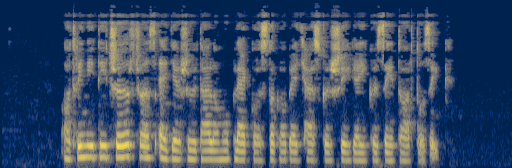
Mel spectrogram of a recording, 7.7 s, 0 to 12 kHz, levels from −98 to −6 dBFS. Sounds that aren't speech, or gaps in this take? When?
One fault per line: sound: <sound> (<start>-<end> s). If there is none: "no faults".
no faults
